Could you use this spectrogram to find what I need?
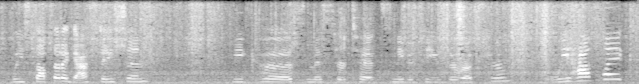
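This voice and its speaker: A woman's voice sounds dry, with no echo. Music plays in the background. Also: ordinary pitch variation, moderate pace. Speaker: vlogger. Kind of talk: casual vlog chat. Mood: playful, excited. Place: car. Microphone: phone near.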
